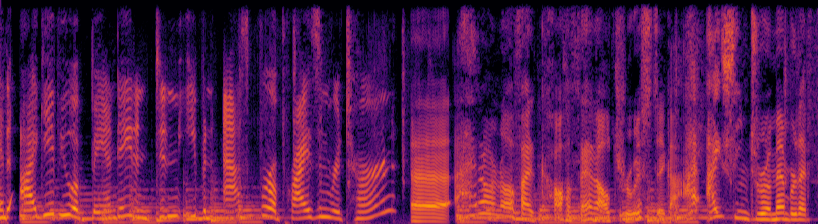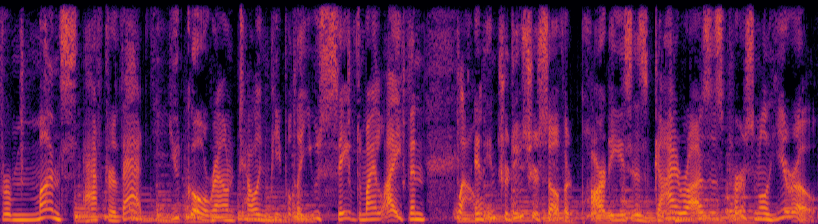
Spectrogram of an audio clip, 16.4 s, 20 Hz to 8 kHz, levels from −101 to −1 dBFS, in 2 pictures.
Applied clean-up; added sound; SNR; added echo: none; none; none; none.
